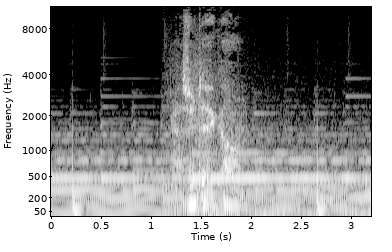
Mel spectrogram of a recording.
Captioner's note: voiceover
